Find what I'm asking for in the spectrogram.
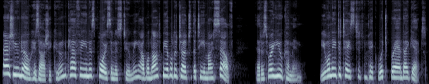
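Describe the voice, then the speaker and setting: A small, brainy male creature played by a woman reading a story speaks in a raised, lifted pitch with close, dry sound. The mentor is insistent and precise, laying out each point with emphatic, wordy confidence. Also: sing-song, brisk, mellow, no room sound. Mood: matter-of-fact, firm.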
